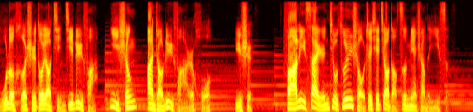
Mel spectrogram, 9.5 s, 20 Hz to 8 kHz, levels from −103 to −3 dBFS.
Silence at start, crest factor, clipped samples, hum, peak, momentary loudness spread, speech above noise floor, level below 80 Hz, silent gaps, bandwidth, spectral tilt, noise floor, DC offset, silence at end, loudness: 0 s; 16 dB; under 0.1%; none; -10 dBFS; 14 LU; 27 dB; -46 dBFS; none; 7.6 kHz; -6 dB/octave; -50 dBFS; under 0.1%; 0.5 s; -24 LUFS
